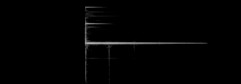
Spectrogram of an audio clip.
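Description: A single bright ding, a struck chime sound effect, sounding a little under a second in and ringing away over about a second.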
